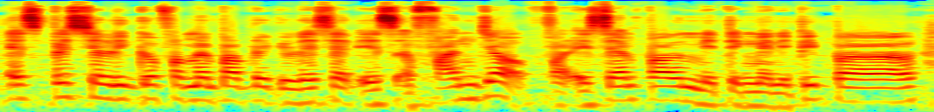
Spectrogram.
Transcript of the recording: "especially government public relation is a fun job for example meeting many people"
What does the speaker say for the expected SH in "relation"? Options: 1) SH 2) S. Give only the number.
2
